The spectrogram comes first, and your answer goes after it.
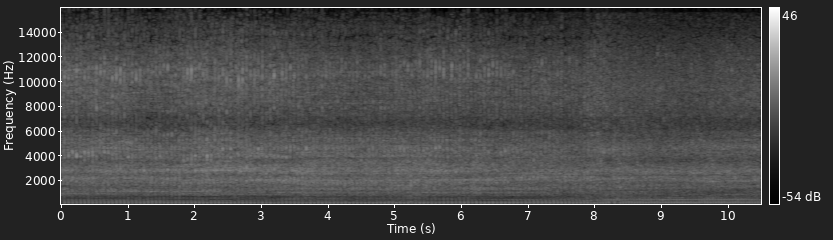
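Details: Toro 524 snowblower, Tecumseh H50 single-cylinder, after fixing a no-stay-running fault caused by a clogged gas cap: even steady beat, then picks up smoothly and holds speed, no stumbling or dying; healthy.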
